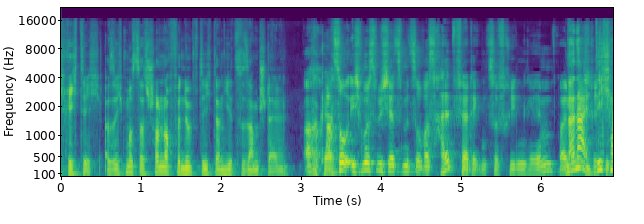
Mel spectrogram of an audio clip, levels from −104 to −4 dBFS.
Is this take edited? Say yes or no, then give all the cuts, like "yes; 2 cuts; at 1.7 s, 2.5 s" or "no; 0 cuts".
yes; 1 cut; at 3.0 s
